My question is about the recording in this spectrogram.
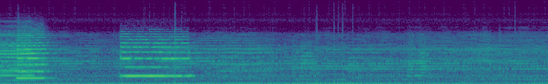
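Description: Truck air horns sounding as a column of lorries drives past: a chord that drops to a lower note and stops about a second in, then one long, loud, steady blast from about two and a half seconds to nearly four seconds. A low rumble of the passing truck engines runs underneath.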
